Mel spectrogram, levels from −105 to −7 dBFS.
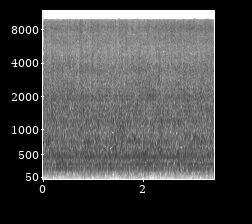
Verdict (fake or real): fake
